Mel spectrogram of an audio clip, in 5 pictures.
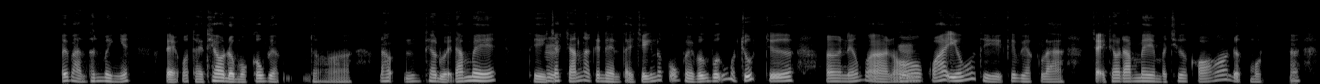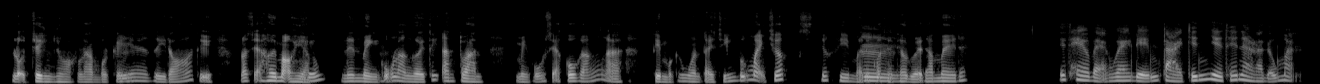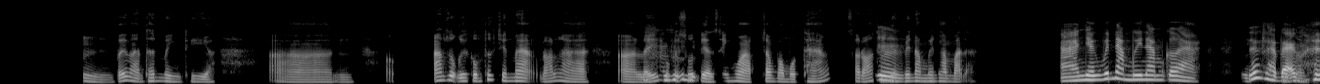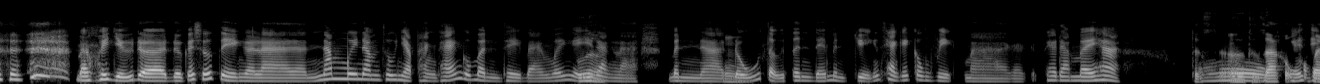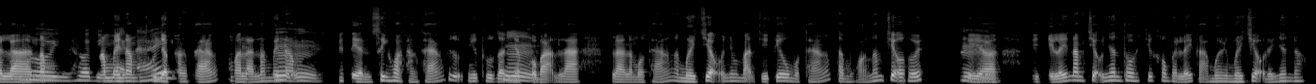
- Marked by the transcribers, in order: other background noise; tapping; laugh; laugh
- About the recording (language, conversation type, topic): Vietnamese, podcast, Bạn cân bằng giữa đam mê và tiền bạc thế nào?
